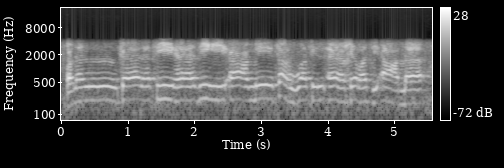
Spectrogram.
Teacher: أمال أبو عمرو اللفظ الأول وفتح الموضع الثاني · Term: بإمالة اللفظ الأول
